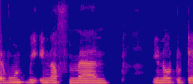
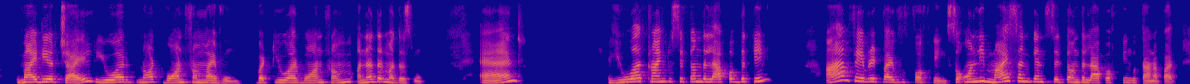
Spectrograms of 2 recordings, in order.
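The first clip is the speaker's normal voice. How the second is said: ordinary talk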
